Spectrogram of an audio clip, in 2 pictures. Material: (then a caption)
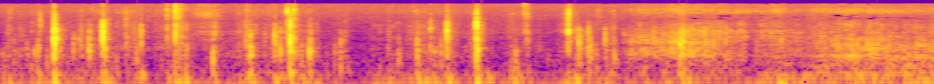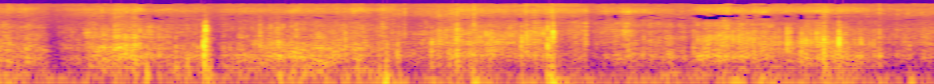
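Polypropylene. Long nails tap and scratch the printed surface of an empty, medium-sized, glossy illustrated laminated polypropylene reusable tote bag. Quick, sharp clicking taps come first, then give way to softer, crinkly scratching and rustling with occasional louder taps, all over a low rumble.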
